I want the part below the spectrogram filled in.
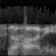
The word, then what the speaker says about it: Nahanni: Is it Nahanni Valley? – Yes, Nahanni. Yeah. – Nahanni. – I mess it up too sometimes. But yeah, I always try to think like Han Solo.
